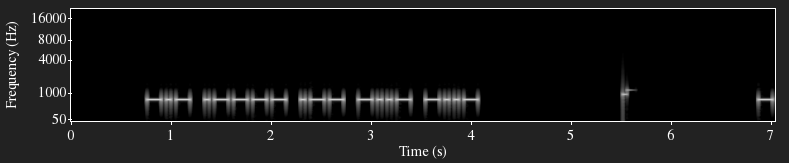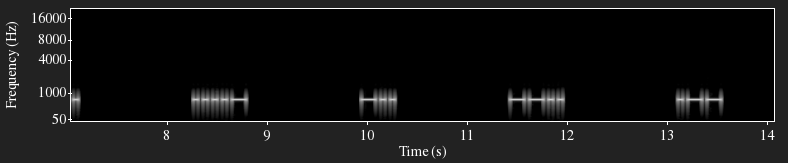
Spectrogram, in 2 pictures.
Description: Morse code, heard as a keyed tone, about 25 wpm, spaced as for 11 wpm, 700 Hz. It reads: K1WXX N4DZW
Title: USA Call Signs - 5 Characters - 8x Character Spacing - 25wpm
